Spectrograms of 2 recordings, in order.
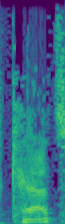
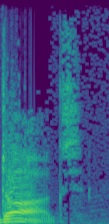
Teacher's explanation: the letter S stands for the sound S in cats, but for the sound Z in dogs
